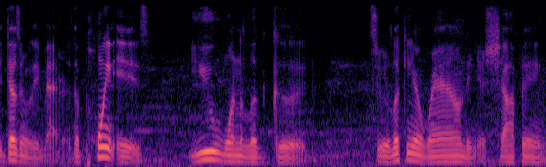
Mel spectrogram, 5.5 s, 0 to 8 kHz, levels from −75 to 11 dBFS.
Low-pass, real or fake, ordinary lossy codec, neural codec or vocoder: 7.2 kHz; real; Opus, 24 kbps; none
